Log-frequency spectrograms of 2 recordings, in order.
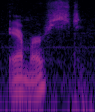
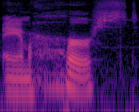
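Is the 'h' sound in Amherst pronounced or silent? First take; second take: silent; pronounced. First: The h sound in the middle is silent. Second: The h sound in the middle is pronounced. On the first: The speaker calls it right. "You don't pronounce the Hurst" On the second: The speaker calls it wrong. "if you're uh, weird"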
